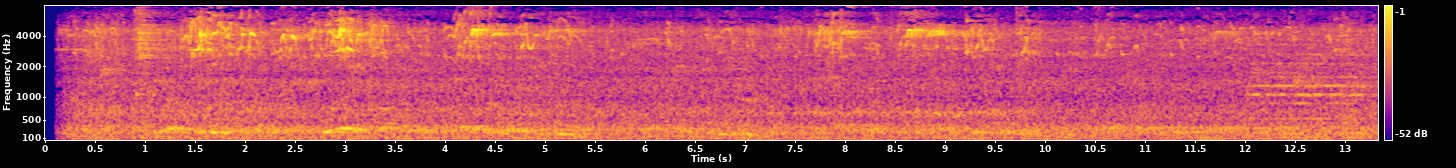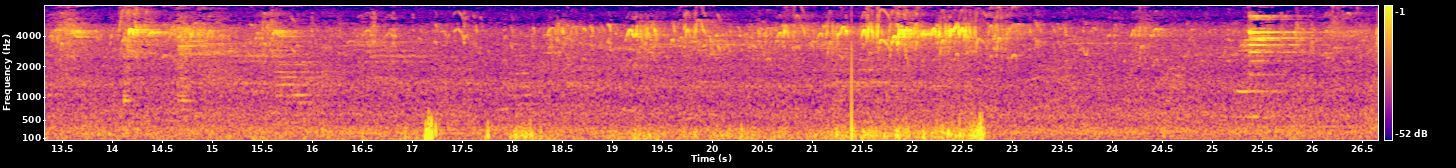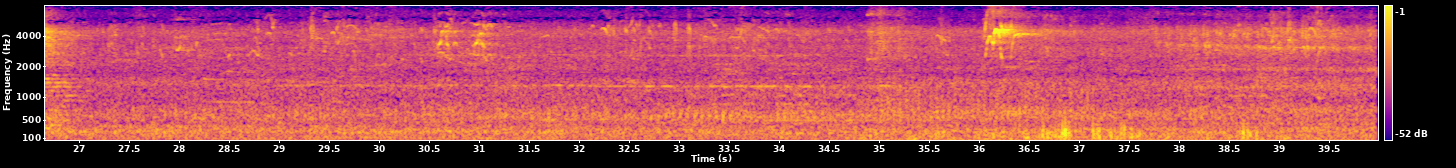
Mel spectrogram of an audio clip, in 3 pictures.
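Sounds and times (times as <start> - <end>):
outdoor background noise: 0.1 - 39.9
birds chirping and whistling: 13.4 - 24.6, 25.2 - 26.8, 32.3 - 37.0.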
